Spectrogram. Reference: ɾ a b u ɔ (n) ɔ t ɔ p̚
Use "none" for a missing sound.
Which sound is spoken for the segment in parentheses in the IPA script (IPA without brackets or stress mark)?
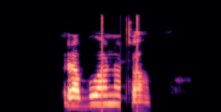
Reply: n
